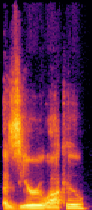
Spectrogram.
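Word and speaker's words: Ezeiruaku: So Donovan, and I just found a pronunciation guide. Azeruaku.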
